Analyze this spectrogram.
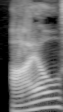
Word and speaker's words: aisle: Aisle, silent S.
